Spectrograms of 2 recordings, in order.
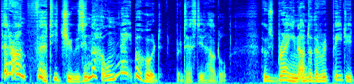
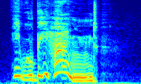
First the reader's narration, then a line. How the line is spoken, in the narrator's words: he exclaimed with conviction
